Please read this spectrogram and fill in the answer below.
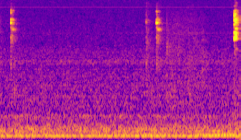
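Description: Near silence with a faint steady hum and two faint computer clicks, one at the start and one about a second and a half in.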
